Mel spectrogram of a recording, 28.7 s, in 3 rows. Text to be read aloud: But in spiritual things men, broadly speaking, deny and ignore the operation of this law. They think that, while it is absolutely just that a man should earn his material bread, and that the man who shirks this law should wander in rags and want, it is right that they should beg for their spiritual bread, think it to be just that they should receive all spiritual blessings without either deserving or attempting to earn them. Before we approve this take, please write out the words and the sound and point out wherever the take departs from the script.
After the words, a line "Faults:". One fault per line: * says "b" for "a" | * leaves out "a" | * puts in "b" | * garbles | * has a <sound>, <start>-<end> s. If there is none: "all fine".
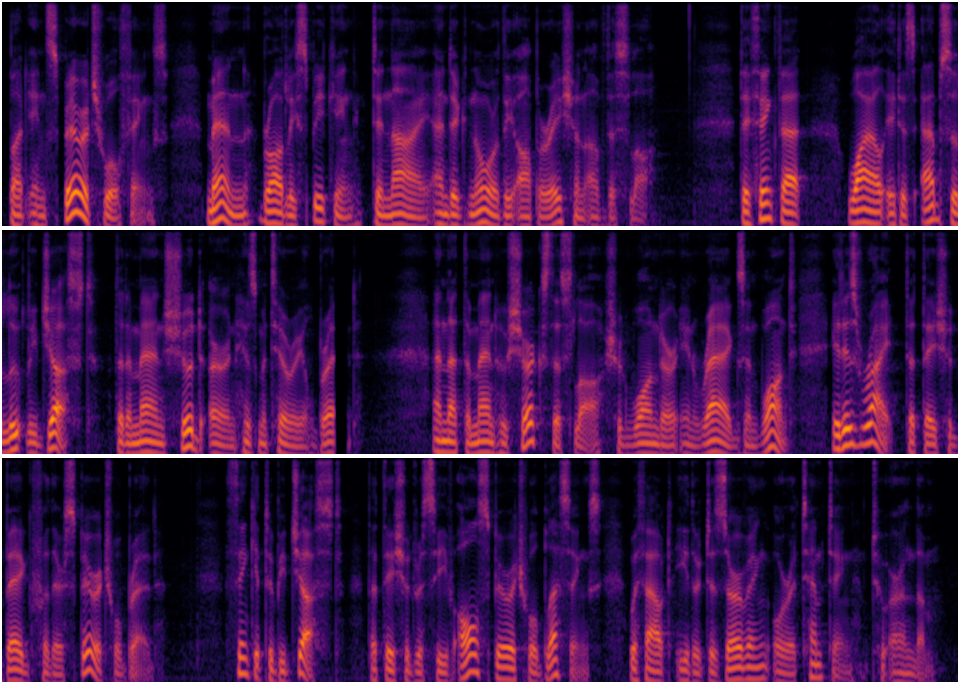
But in spiritual things men, broadly speaking, deny and ignore the operation of this law. They think that, while it is absolutely just that a man should earn his material bread, and that the man who shirks this law should wander in rags and want, it is right that they should beg for their spiritual bread, think it to be just that they should receive all spiritual blessings without either deserving or attempting to earn them.
Faults:
* has a dropout, 12.9-13.0 s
